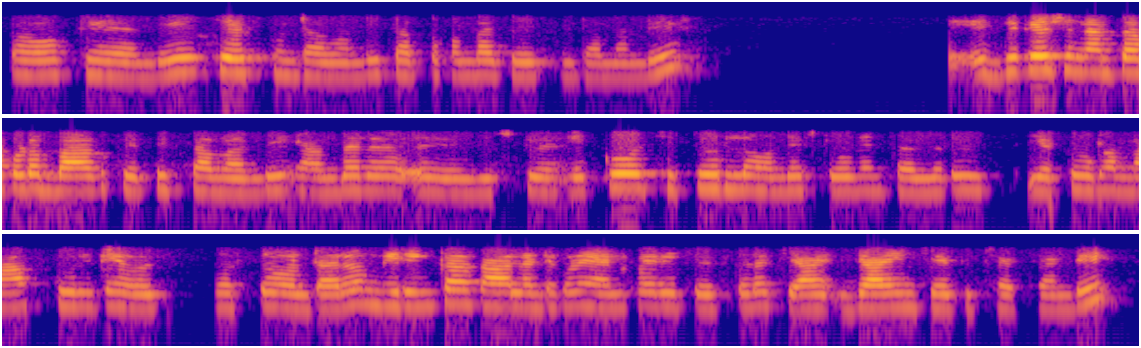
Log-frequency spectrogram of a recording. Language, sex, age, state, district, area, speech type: Telugu, female, 18-30, Andhra Pradesh, Chittoor, urban, conversation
